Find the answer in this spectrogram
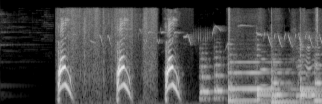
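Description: Silence, then a cartoon puppy barking three times, each bark rising and falling in pitch. A children's song intro starts just after the barks.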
